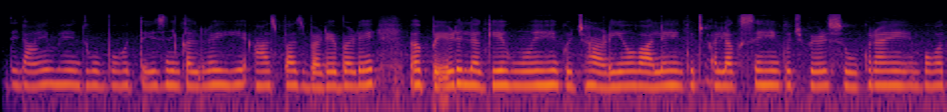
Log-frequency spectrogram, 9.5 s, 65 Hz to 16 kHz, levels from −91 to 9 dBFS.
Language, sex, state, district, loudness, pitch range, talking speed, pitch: Hindi, female, Maharashtra, Aurangabad, -29 LUFS, 240-250 Hz, 185 wpm, 245 Hz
